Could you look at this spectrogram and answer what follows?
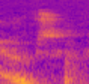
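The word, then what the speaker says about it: Oupes: model numbers we tested the Opie system is that how you say it o yeah oops oops Yeah oops o u p s Mega 2 Mega 2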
